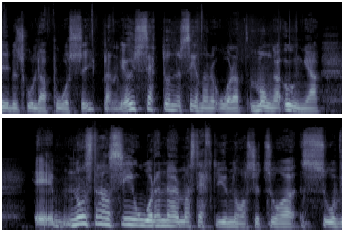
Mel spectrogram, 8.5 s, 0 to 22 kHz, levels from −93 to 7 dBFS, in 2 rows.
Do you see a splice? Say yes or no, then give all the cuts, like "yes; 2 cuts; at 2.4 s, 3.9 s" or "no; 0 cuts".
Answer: no; 0 cuts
